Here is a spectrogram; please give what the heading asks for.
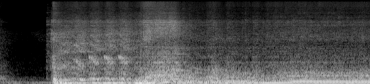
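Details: Toyota 2JZ VVTi JZ swap, running after reinstalling the Land Cruiser clutch pedal, before tune: starter whirs briefly, engine catches and settles into a steady even run with no knocks or misses; clutch works, normal running.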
